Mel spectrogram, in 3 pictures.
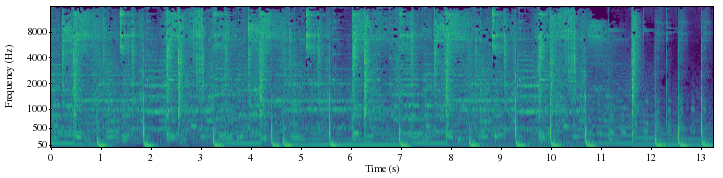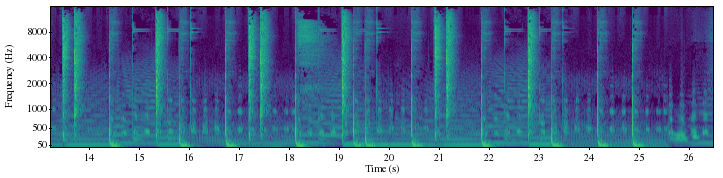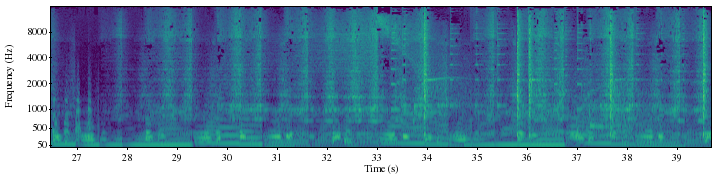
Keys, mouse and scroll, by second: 0.3 click, 1.8 scroll down 1, 2.4 click, 2.7 scroll down 1, 3.0 alt+middle click, 3.4 alt+click, 3.8 double click, 4.5 middle click, 5.3 alt+click, 6.4 alt+middle click, 6.7 alt+click, 8.1 alt+middle click, 8.4 alt+click, 9.4 alt+middle click, 9.8 alt+click, 10.2 alt+middle click, 15.4 click, 17.2 scroll down 1, 17.4 alt+click, 18.2 alt+middle click, 18.5-19.3 scroll up 1, 20.8 click, 25.6 alt+middle click, 26.0 alt+click, 28.1 alt+middle click, 28.6 right click, 29.8 click, 30.0 double click, 35.5 click, 35.8 double click, 36.1 scroll down 1, 36.4 alt+click, 36.9 alt+middle click, 37.2 alt+click, 37.8 alt+middle click.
